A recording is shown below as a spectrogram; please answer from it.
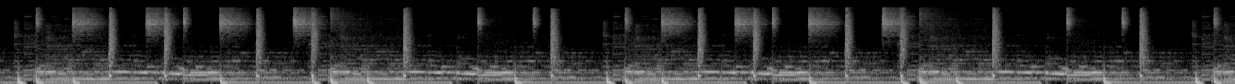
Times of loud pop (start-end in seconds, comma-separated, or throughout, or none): none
